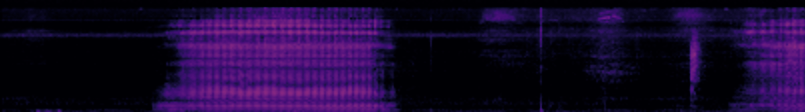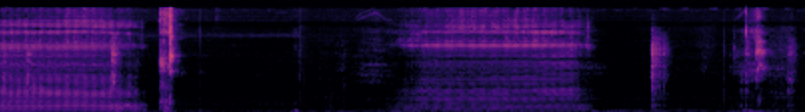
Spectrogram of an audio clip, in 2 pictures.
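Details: Bob the French Bulldog asleep at nap time, producing three loud, harsh, buzzing snores of about two seconds each, separated by quiet pauses with a few small clicks.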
